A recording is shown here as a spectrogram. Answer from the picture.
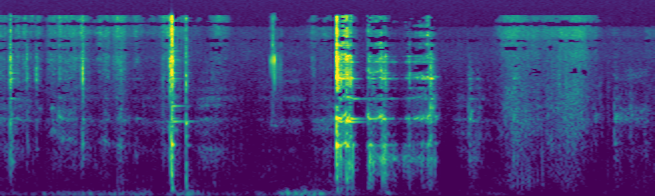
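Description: Small items of camp tea gear clinking and knocking as they are handled on a rock, with a quick run of knocks about three and a half seconds in and a soft hiss near the end.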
